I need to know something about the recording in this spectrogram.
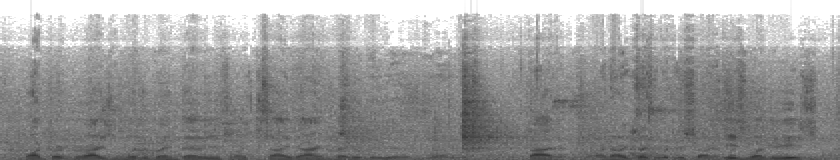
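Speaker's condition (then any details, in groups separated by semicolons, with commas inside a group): MND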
